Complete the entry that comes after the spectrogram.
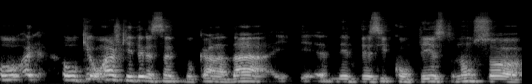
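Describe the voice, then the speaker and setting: With a normal speaking voice, a man talks at a fairly slow pace in a medium pitch with ordinary pitch variation. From Brazil, Mato Grosso do Sul (Campo Grande). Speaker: civil engineering professor. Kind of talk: interview.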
